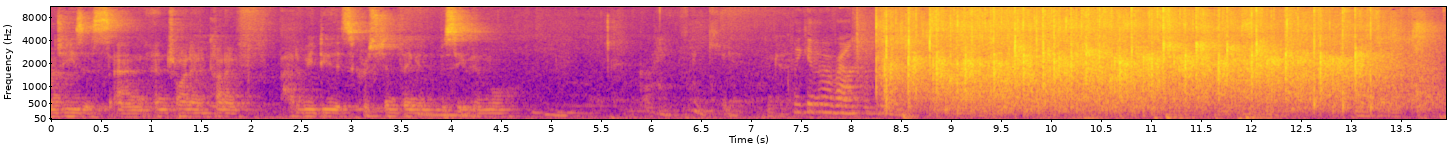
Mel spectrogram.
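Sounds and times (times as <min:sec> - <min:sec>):
speech: 0:00.0 - 0:04.9, 0:07.4 - 0:09.0
audience applause: 0:08.2 - 0:13.9.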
